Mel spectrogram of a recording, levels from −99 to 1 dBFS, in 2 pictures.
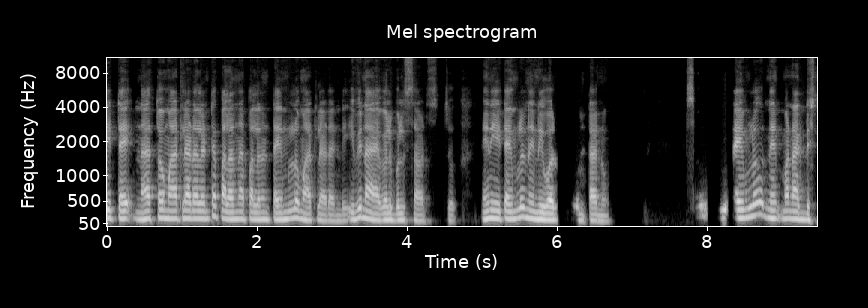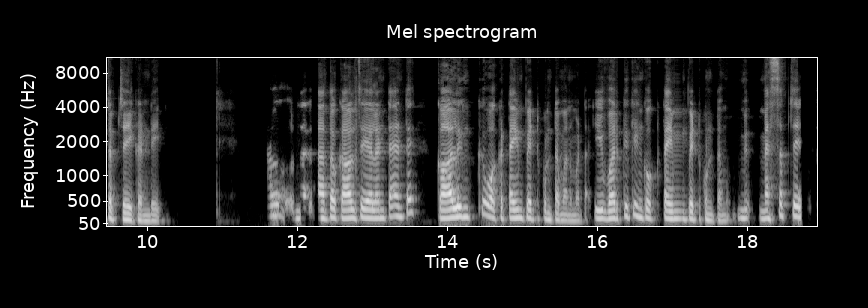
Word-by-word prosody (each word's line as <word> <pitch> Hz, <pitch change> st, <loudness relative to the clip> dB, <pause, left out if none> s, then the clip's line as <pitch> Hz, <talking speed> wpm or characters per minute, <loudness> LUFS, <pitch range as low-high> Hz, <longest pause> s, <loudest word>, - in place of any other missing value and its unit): టై 150 Hz, -, +4 dB, 0.2 s
నాతో 150 Hz, +3 st, +1 dB
మాట్లాడాలంటే 150 Hz, +2 st, +1 dB
పలానా, 140 Hz, -1 st, +1 dB
పలానా 140 Hz, 0 st, 0 dB
టైమ్‌లో 145 Hz, +5 st, +1 dB
మాట్లాడండి. 115 Hz, -2 st, -5 dB
ఇవి 180 Hz, +6 st, +1 dB
నా 145 Hz, -, +3 dB
అవైలబుల్ 130 Hz, 0 st, 0 dB
స్లాట్సు. 110 Hz, -1 st, -10 dB, 0.4 s
నేను 155 Hz, +3 st, +3 dB
ఈ -, -, +3 dB
టైమ్‌లో 150 Hz, +5 st, +1 dB
నేను 140 Hz, -2 st, +3 dB
ఈ -, -, +4 dB
వర్క్ 125 Hz, +2 st, +1 dB, 0.2 s
ఉంటాను." 115 Hz, -3 st, -3 dB, 1.1 s
"సో, -, -, -16 dB, 0.4 s
ఈటైమ్‌లో 165 Hz, +6 st, +1 dB, 0.2 s
నె 160 Hz, -, +3 dB, 0.3 s
నాకు 135 Hz, -2 st, +2 dB
డిస్టర్బ్ 140 Hz, +2 st, -2 dB
చేయకండి." 115 Hz, -4 st, 0 dB, 1.5 s
సో, 200 Hz, -, -5 dB, 0.4 s
న -, -, -18 dB, 0.2 s
నాతో 160 Hz, +2 st, +3 dB
కాల్ 160 Hz, +1 st, +6 dB
చేయాలంటే 160 Hz, +1 st, +2 dB
అంటే 185 Hz, +8 st, -1 dB, 0.4 s
కాలింగ్‌కి 180 Hz, +6 st, +6 dB
ఒక 150 Hz, -, -4 dB
టైమ్ 165 Hz, 0 st, +4 dB
పెట్టుకుంటాం 140 Hz, -5 st, -2 dB
అన్నమాట. 110 Hz, -1 st, -8 dB, 0.2 s
ఈ -, -, +4 dB
వర్క్‌కి 165 Hz, +6 st, 0 dB
ఇంకొక 165 Hz, -3 st, -2 dB
టైమ్ 150 Hz, 0 st, +3 dB, 0.2 s
పెట్టుకుంటాము. 120 Hz, -6 st, -3 dB, 0.2 s
మె -, -, -3 dB, 0.2 s
మెస్ 155 Hz, -, -1 dB
అప్ 215 Hz, +1 st, -11 dB
చేయకుండా 185 Hz, -2 st, 0 dB
150 Hz, 140 wpm, -21 LUFS, 125-160 Hz, 1.5 s, కాల్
